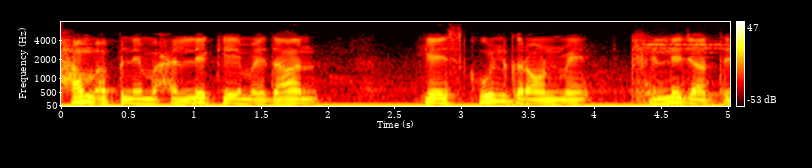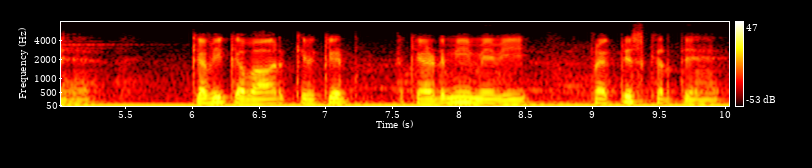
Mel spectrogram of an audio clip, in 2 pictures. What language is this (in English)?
Urdu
